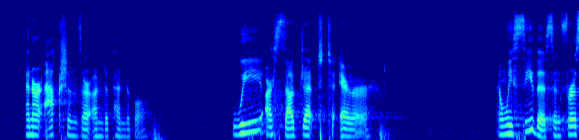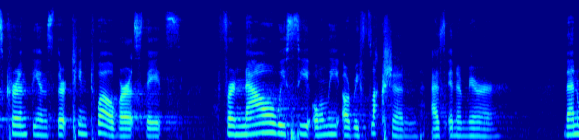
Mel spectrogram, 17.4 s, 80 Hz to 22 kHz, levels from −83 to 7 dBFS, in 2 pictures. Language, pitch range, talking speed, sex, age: English, 170-215 Hz, 115 wpm, female, 30-49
